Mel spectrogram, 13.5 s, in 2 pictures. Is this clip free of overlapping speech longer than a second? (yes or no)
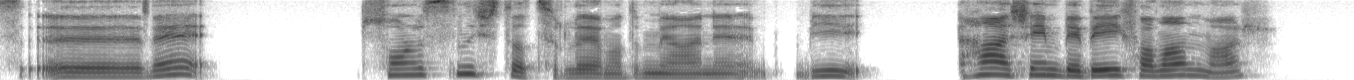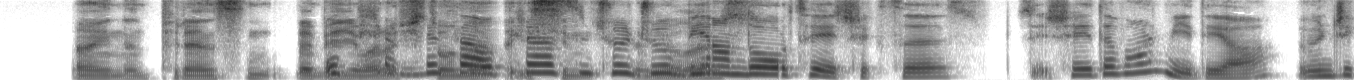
no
